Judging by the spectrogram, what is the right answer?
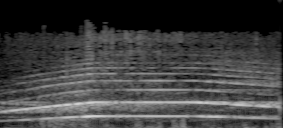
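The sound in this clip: German civil defense warning siren sounding a loud, steady wailing tone with strong harmonics. Its pitch climbs slightly over the first second, then holds level with no voices.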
